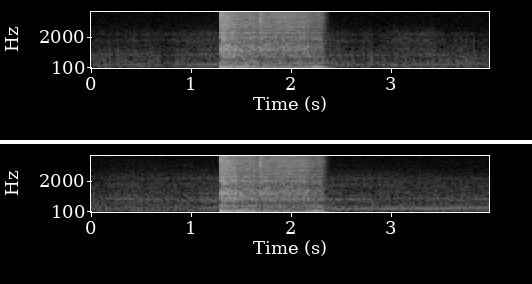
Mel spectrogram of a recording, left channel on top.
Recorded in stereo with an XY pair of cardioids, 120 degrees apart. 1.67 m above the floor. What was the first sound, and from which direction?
Frying, 5° left.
